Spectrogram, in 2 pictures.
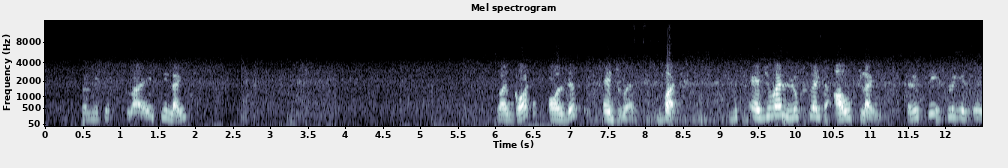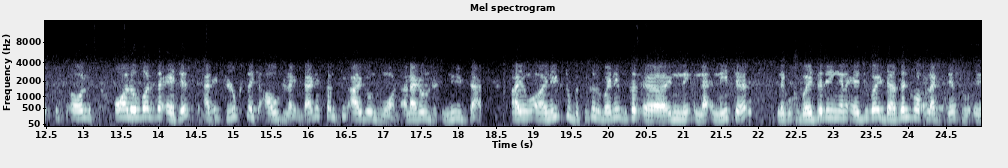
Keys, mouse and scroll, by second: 1.5 click, 2.2 alt+right click, 2.7 alt+middle click, 3.0 alt+click, 3.4 alt+right click, 3.8 alt+middle click, 5.9 alt+click, 6.7 click, 7.1 click, 7.8 click, 7.9 click, 8.9 alt+right click, 9.4 alt+middle click, 10.2 alt+right click, 10.7 alt+middle click, 10.8 alt+click, 11.3 alt+middle click, 11.6 alt+click, 12.1 alt+middle click, 17.4 alt+middle click, 18.0 alt+right click, 18.6 alt+middle click, 18.8 alt+right click.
